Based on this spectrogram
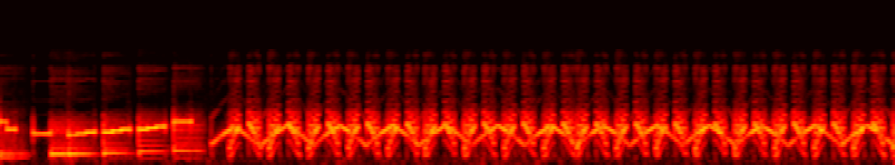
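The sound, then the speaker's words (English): Underwater recording, made with tiny biodegradable microphones placed in the Gulf, of oil-eating microbes eating oil: a few stepped, rising tones, then a loud, steady train of squeaky warbling pitch sweeps repeating about four times a second, with no voices. “Tiny microphones have been put into the Gulf, which are biodegradable microphones, by the way, which recorded the sound of these oil-eating microbes eating oil.”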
